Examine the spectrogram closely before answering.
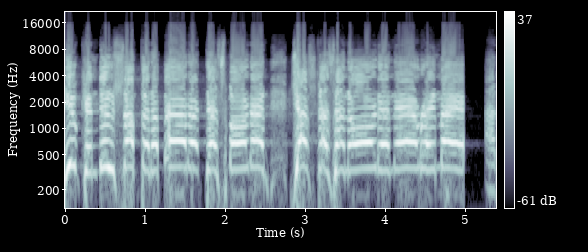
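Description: Monotone, flat intonation at a fairly slow pace, very even loudness and a quiet background. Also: man, extremely high pitch for a man. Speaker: pastor. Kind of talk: sermon. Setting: church service. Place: church. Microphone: handheld.

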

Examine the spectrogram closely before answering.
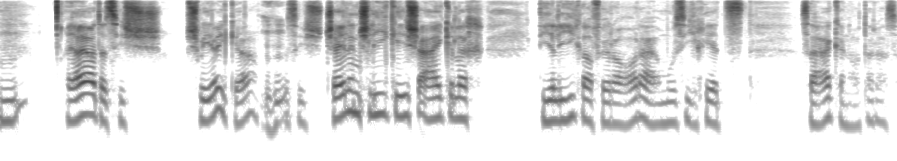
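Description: Somewhat breathy and fairly high-pitched, a man speaks at a fairly slow pace with long, frequent pauses and ordinary pitch variation against a quiet background. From Bavaria, south of Munich. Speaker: writer and football poet; football poet. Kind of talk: casual chat. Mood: relaxed, chatty. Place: studio. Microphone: studio mic.

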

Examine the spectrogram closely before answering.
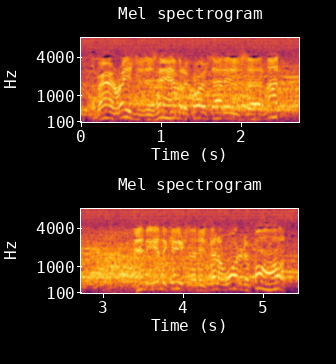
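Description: Loud background noise fills the clip, though the sound is dry with no echo. The speech moves at a fairly quick pace. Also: man. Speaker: wrestling commentator. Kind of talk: live sports play-by-play commentary.

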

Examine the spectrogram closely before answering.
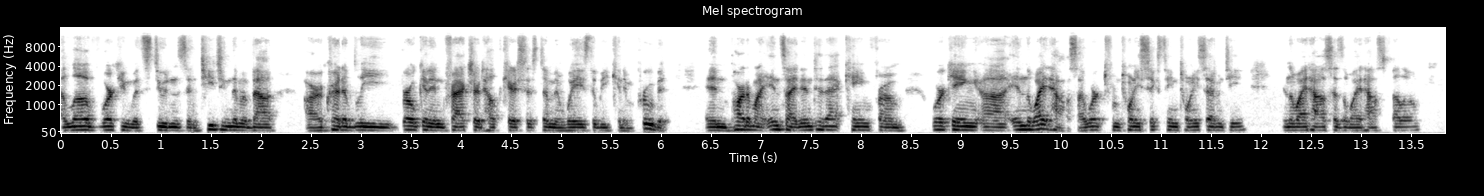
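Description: Very fast, fairly even speech from a man with an American accent against a quiet background. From Virginia. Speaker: congressional candidate and physician. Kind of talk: panel interview. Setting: video call. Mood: friendly, smiling, relaxed. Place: home room. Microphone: video call.

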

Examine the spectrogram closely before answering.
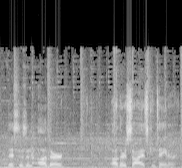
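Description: With clear music in the background, a man speaks at a fairly slow pace in a dry sound with no echo. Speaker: geocaching vlogger. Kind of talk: casual vlog chat. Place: open country. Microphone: phone near.

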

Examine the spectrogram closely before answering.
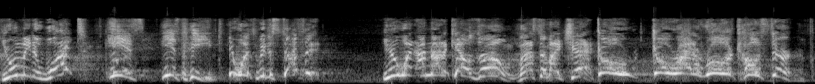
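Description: Shouting in a cartoonish character voice, a man hits extremely high pitches with very wide pitch swings. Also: moderate pace. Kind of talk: comic overacting. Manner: indignant, loud, rambling.

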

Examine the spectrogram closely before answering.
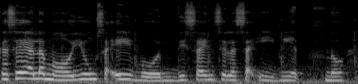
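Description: Her pitch moves in a normal way. A woman talks at a moderate speed. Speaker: vlogger, nurse. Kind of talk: casual tutorial vlog. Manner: animated.

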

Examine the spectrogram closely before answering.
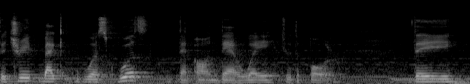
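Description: Clear music plays in the background as a man with a Vietnamese accent speaks at a fairly slow pace with lively intonation. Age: young. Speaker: English learner. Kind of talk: reading aloud an English article. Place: home room. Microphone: earbuds.

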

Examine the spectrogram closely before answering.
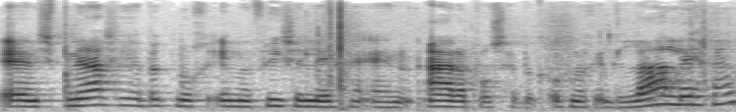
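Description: Behind noticeable background noise, a woman speaks at a moderate pace in a medium pitch with ordinary pitch variation. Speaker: vlogger. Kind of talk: casual vlog monologue. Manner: chatty, casual.

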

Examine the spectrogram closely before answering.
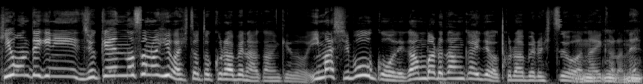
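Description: The sound is dry, with no echo. Delivery is fairly quick, with hardly any pauses. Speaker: radio host. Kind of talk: radio talk, reading listener letter. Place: studio. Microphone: studio mic.

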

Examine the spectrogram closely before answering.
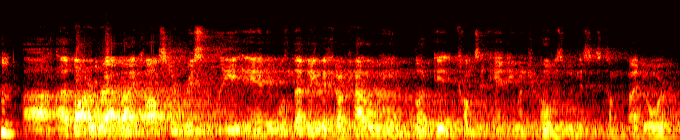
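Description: A man talks at a very fast pace with hardly any pauses and lively intonation, and audible room echo surrounds his voice. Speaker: student comedian. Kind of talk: stand-up comedy routine. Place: hall. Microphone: handheld.

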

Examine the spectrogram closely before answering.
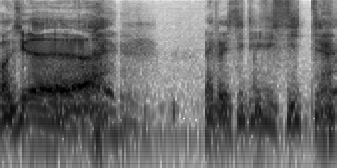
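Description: A man's put-on character voice comes out raspy and fairly slow. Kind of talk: comic overacting. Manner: mock-polite and cheeky, peppering speech with French words.

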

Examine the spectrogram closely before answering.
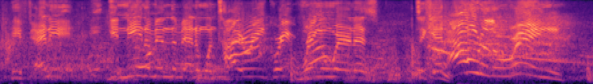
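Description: A raised, projected male voice at an extremely high pitch for a man, ordinary pitch variation, and noticeable background noise. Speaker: wrestling color commentator. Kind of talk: live wrestling commentary. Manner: animated, fast, breathless.

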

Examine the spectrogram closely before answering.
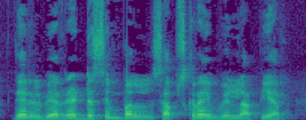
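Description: Over a quiet background, the man's pitch varies in an ordinary way. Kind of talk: announcement to viewers. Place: home room.

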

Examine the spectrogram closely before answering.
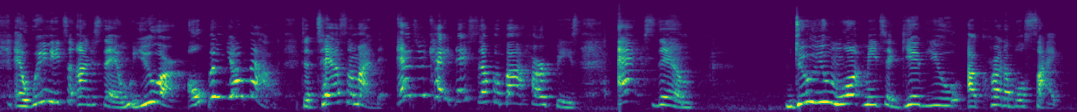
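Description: At a moderate pace, a woman speaks in a raised, projected voice, high and animated, with very wide pitch swings. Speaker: STD life coach and vlogger. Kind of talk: passionate vlog rant. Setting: video blog. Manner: emphatic. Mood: frustrated, insistent. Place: home room. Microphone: phone near.

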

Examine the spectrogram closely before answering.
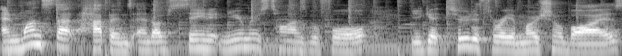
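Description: With clear music in the background, a man with an Australian accent speaks in a passionate tone at a moderate pace. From Inner-West (Australia). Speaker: auctioneer. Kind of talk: casual talk to camera, promotional profile interview. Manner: passionate, conversational. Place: home room. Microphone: lapel.

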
